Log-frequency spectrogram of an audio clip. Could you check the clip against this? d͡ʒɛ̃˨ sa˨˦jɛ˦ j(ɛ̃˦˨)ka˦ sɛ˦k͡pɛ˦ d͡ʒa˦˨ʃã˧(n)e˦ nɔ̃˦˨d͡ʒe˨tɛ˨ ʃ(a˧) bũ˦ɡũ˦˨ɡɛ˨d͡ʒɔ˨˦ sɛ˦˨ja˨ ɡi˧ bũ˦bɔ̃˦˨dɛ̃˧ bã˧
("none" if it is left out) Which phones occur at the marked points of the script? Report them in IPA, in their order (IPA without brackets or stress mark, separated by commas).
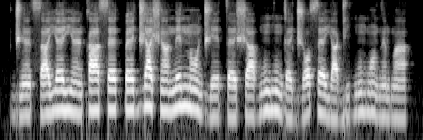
ɛ̃˧, n, a˧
